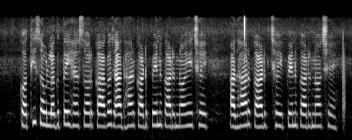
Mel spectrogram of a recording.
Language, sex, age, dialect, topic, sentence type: Maithili, female, 31-35, Bajjika, banking, question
